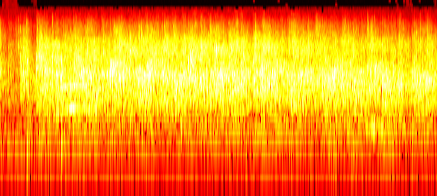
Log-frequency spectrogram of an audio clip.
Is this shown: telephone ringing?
no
